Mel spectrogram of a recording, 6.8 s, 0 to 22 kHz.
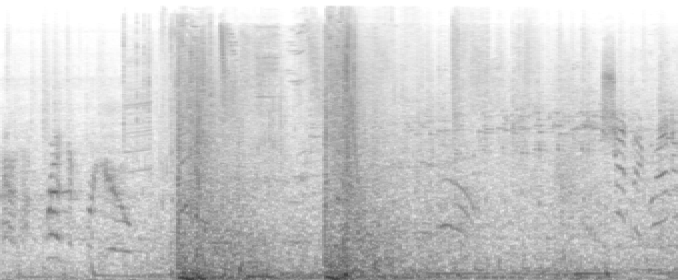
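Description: Gunfire in a Mass Effect 3 battle, heavy bursts of shots and impacts swelling twice over a dense, noisy combat bed, with game voices talking throughout.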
